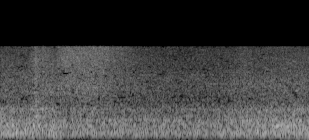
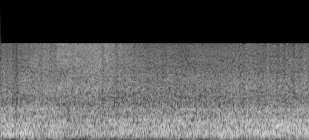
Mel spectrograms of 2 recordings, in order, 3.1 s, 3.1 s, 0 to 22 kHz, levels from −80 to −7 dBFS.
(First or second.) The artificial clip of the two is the second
